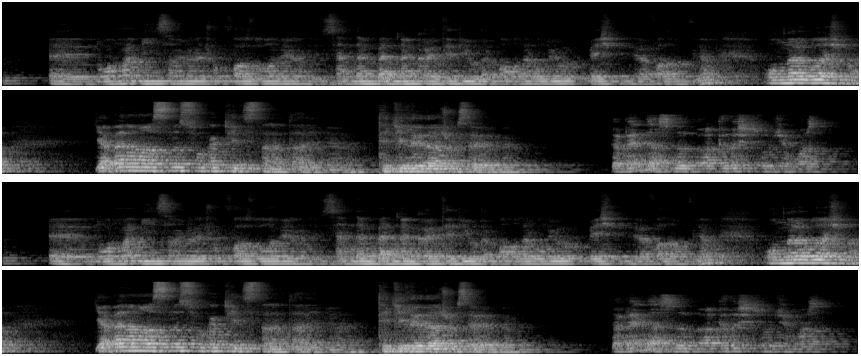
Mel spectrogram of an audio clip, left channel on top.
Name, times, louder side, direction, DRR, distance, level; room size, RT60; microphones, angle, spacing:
voice 1, 0.5-8.9 9.5-13.7, right 1 dB, 20° right, -6 dB, 1.3 m, -23 dB
voice 2, 14.7-16.7, left 1 dB, 45° left, -3 dB, 0.9 m, -28 dB
4.4 x 2.9 x 3.7 m, 1.2 s
head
